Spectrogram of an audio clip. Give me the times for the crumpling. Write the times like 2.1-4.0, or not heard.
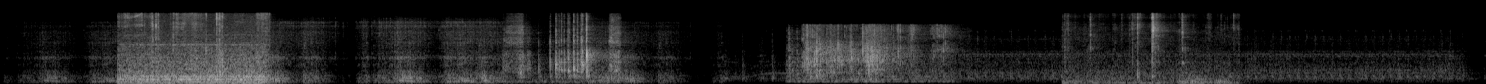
7.8-9.6.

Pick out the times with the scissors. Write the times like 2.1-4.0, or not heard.
1.1-2.8, 5.0-6.2, 10.6-12.4.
